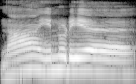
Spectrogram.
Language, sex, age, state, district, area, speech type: Tamil, male, 18-30, Tamil Nadu, Pudukkottai, rural, spontaneous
